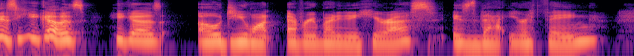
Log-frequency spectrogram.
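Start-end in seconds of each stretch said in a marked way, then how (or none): 1.5-4.5 mock sexy passive-aggressive delivery, lower and quieter. Retelling what a book character says to a partner: imitating a sexy passive-aggressive tone. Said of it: "in such a sexily passive-aggressive way".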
